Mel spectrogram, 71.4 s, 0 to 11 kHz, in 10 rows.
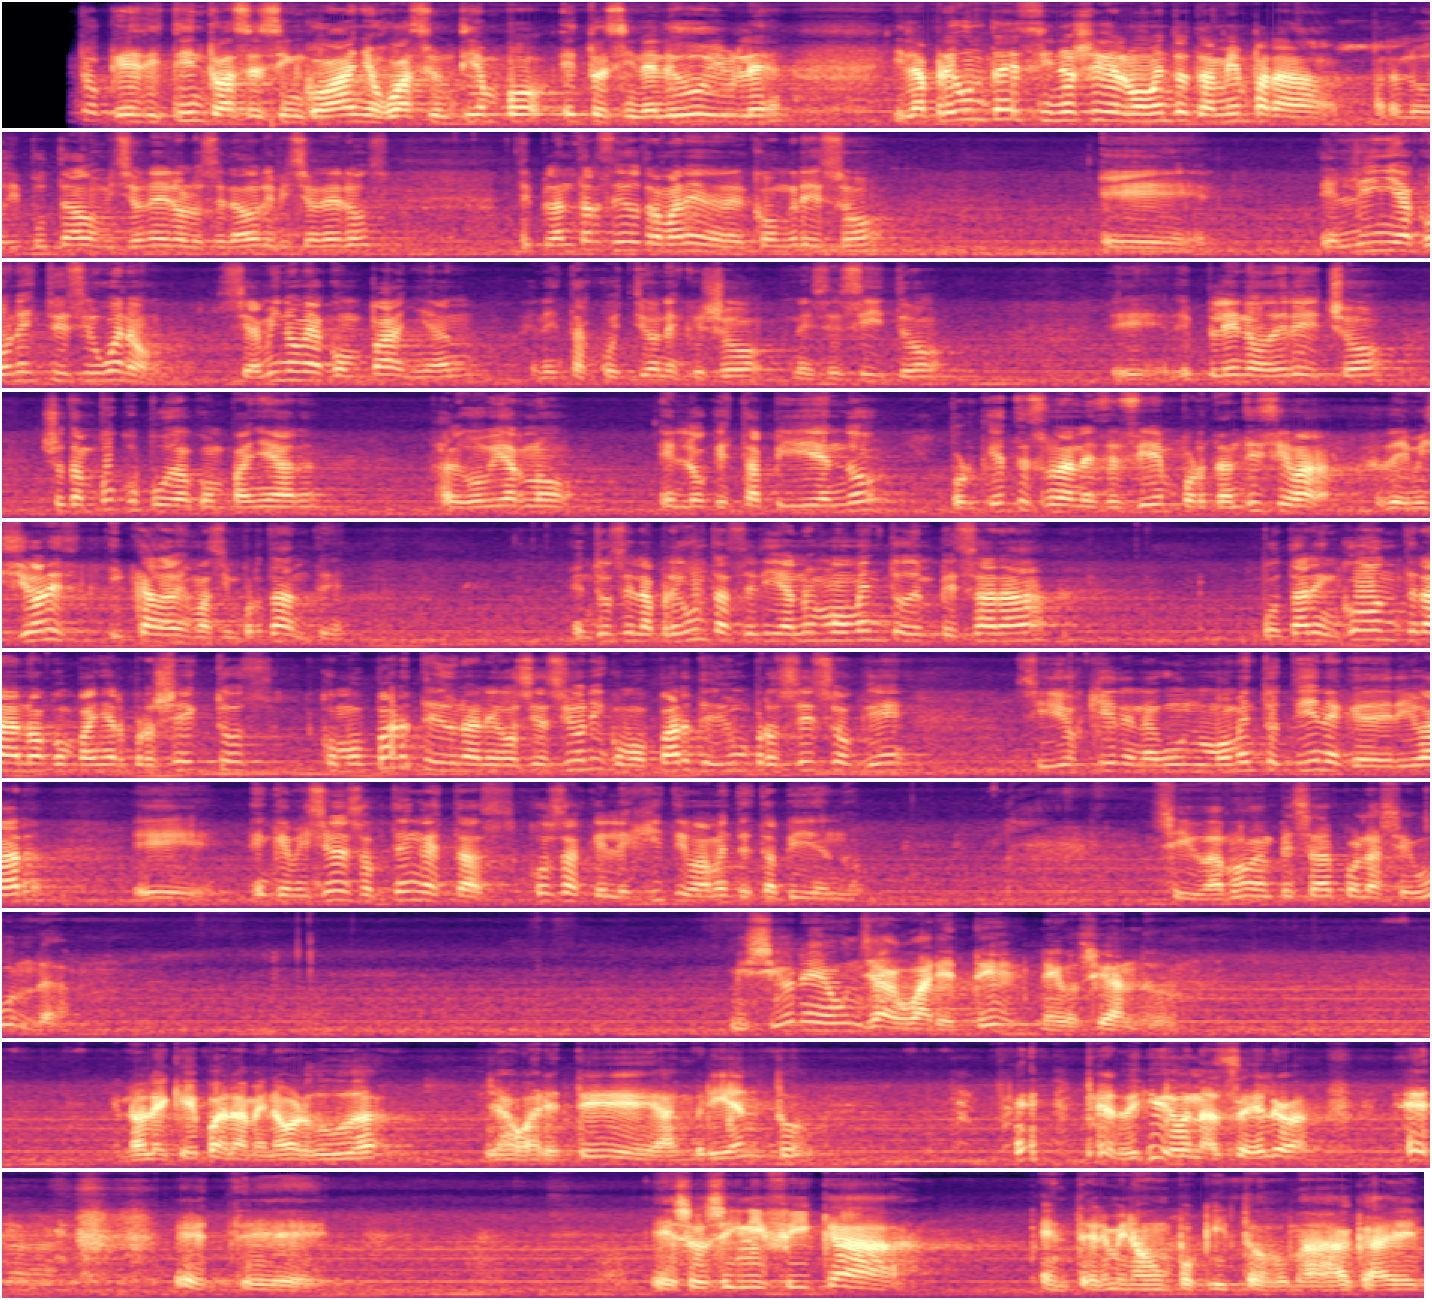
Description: “Los diputados renovadores en el Congreso Nacional son yaguaretés, yaguaretés hambrientos”, dijo Carlos Rovira el jueves 14 de octubre pasado, en una conferencia de prensa en la Sala de las Dos Constituciones de la Legislatura.
AUDIO, Conferencia de prensa C. Rovira Legislatura 14-10-21, Sobre pedido de compensación histórica por preservación de la Selva Misionera.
